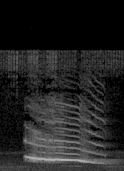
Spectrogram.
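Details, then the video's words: A Sooty Owl, an Australian species, gives a single loud, shrill scream that starts high and slides steadily down over about a second and a half, like a falling whistle, sounding like a human or baby in distress. "it sounds possessed or something yeah it just doesn't sound like a bird it sounds like a human in distress of some kind let's hear it again"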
